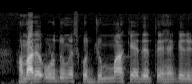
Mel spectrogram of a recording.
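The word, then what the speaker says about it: جمعة: تجدید کے پڑھتے ہیں، لیکن عربی تلفظ کے اعتبار سے جیم اور میم دونوں پر پیش ہے جمعہ، جمعہ کا دن۔ اگر یہ مشکل محسوس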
